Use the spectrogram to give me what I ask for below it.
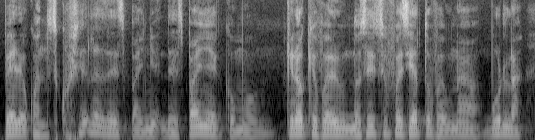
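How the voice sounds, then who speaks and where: A man's voice: medium pitch, brisk, dark tone. A man co-hosting a casual podcast, blunt and teasing, swearing casually. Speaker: podcast co-host. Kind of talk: casual chat.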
